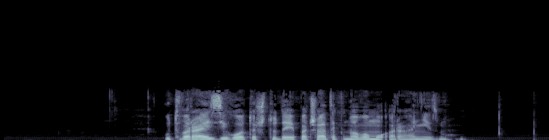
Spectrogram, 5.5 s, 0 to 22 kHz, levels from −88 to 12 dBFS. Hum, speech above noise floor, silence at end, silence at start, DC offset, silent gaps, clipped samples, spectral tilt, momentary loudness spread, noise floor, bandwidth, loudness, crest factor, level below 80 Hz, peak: none; 56 dB; 0.85 s; 1.65 s; under 0.1%; none; under 0.1%; -4 dB/octave; 14 LU; -78 dBFS; 8.2 kHz; -21 LUFS; 22 dB; -50 dBFS; -2 dBFS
